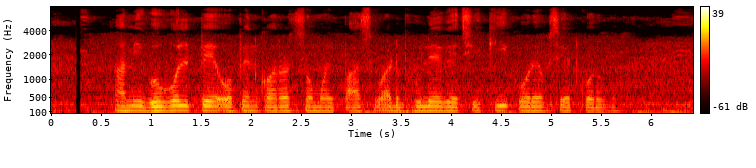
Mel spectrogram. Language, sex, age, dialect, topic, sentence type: Bengali, male, 25-30, Standard Colloquial, banking, question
